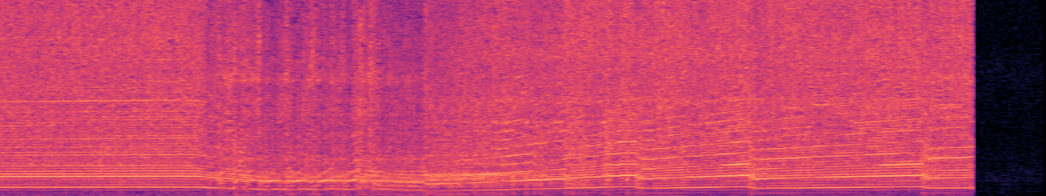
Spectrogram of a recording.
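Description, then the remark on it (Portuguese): A loud, sustained car horn of a car in an animation blares for several seconds, its buzzy tone stepping and sliding between pitches like a playful tune, with no one speaking. “A, a buzinadinha pro, pro canal do Channel, pro, pro, carro do Channel é demais”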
